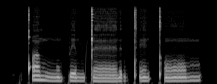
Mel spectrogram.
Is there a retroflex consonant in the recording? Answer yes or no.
yes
